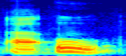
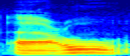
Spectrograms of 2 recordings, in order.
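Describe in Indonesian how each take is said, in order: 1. Awalnya hamzah biasa. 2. Awalnya ain yang jelas dari tenggorokan. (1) "Jangan sampai au" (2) "harus jelas au"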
